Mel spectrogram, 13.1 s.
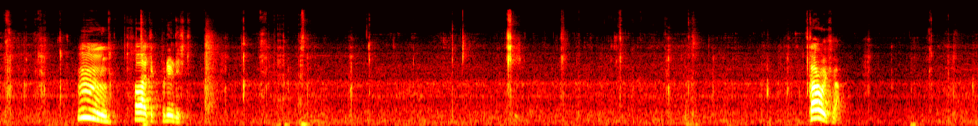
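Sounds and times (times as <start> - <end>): person chewing salad: 0.0 - 13.0.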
